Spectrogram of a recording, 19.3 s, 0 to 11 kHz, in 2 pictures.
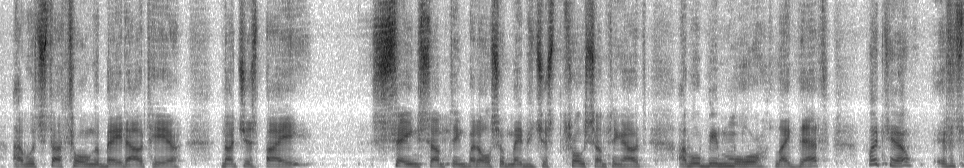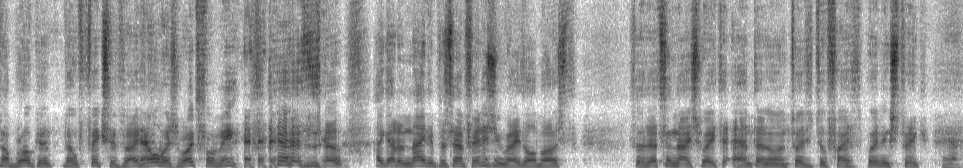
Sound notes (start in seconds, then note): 12.0 both laughing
